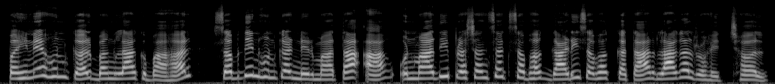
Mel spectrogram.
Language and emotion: Maithili, neutral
